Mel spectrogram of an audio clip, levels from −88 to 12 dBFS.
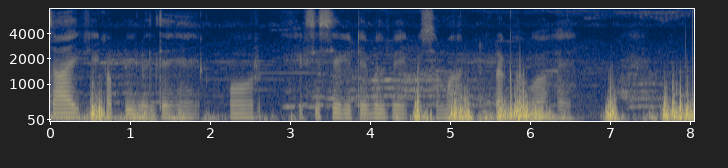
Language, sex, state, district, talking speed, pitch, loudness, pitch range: Hindi, male, Rajasthan, Bikaner, 120 wpm, 110 Hz, -19 LUFS, 105-115 Hz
